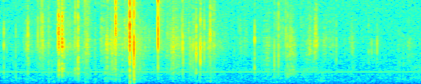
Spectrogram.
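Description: Light handling clicks and ticks from the metal snap hook on the strap and the zipper pulls of a nylon Pacsafe Daysafe crossbody bag being fiddled with in the hands. The clicks are scattered and irregular, and the sharpest comes about a second and a half in.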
